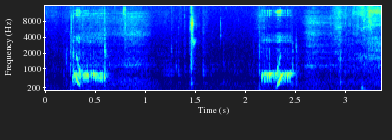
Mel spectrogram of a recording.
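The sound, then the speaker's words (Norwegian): Two short, buzzy fart noises from a squeezed green rubber fart-noise toy pressed by hand in a party game, about two seconds apart, fairly loud, with quiet rustling between and no one speaking. “Frysespø, som er en stor promp en grønn promp som man trykker på. Når man trykker på den, så lager det denne lyden.”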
